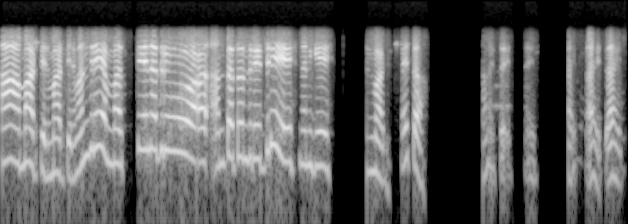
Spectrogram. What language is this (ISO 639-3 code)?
kan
